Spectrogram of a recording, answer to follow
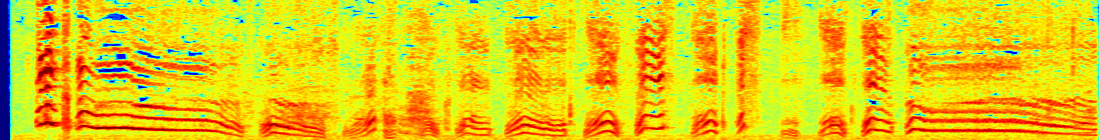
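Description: Puppy howling: a long howl that slides down in pitch at its end, then a run of short rising-and-falling yelps and whines, then another long howl starting near the end.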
